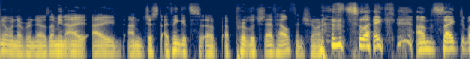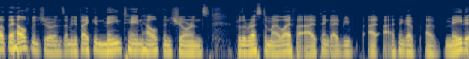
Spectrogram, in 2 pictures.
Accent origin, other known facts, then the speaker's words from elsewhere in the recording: Queens, New York, United States; now in Brooklyn, United States; I grew up in Queens. I live in Brooklyn.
